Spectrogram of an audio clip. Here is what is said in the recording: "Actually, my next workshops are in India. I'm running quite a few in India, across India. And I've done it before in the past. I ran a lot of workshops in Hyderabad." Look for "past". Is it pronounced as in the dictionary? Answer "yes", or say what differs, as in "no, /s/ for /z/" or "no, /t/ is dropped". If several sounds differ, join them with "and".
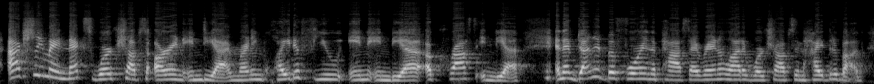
yes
